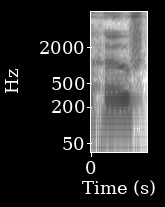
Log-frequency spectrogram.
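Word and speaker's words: Hu: the band The well not the who but the who the Mongolian death metal band no so there's a Mongolian death metal band called The Who except it's spelled uh h-u not w-h-o um and so they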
